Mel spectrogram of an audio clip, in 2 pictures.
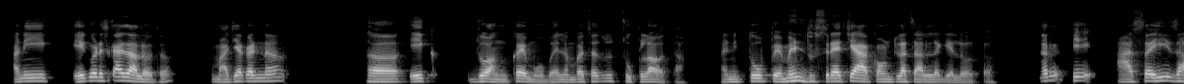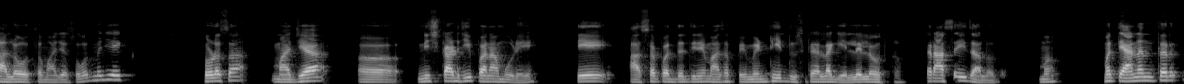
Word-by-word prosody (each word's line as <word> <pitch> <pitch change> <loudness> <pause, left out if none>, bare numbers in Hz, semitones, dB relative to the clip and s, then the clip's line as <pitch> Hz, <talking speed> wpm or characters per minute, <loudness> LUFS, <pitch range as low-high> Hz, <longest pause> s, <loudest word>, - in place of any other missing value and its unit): आणि 150 +4 0
एक 155 +1 -7 0.3
एक 150 - +2
वेळेस 170 -1 +4
काय 180 -1 +7
झालं 135 -8 +7
होतं, 110 - -5 0.5
माझ्याकडनं, 150 +8 +1 0.8
अ, 135 - 0 0.4
एक 145 +1 +1 0.4
जो 140 - +4
अंक 110 -2 0
आहे 135 -2 +7
मोबाईल 105 +1 -5
नंबरचा 120 +3 -2
जो 145 +2 -7
चुकला 125 0 0
होता 95 -5 -6 0.4
आणि 120 +2 -5
तो 145 0 +4
पेमेंट 155 +6 +4
दुसऱ्याच्या 140 +1 +5
अकाउंटला 125 0 +1
चाललं 110 -4 -1
गेलं 100 -1 -5
होतं. 95 +2 -12 0.5
तर 175 +5 0 0.2
ते 180 0 +1 0.5
असंही 160 +8 +3
झालं 125 -7 +1
होतं 115 -2 -2
माझ्यासोबत. 110 - -7
म्हणजे 210 +2 -2
एक 210 0 -6 0.7
थोडासा 155 +5 +1 0.4
माझ्या 145 +9 +4 0.4
अ, 120 - -5 0.6
निष्काळजीपणामुळे 140 -7 0 0.5
ते 140 - +3 0.5
अशा 125 +4 -2
पद्धतीने 130 0 -2
माझं 120 +2 -3
पेमेंटही 125 +6 -3
दुसऱ्याला 125 -1 -3
गेलेलं 115 +4 -1
होतं. 110 -3 -6 0.2
तर 150 - -1
असंही 145 +4 +1
झालं 95 - -2
होतं. 100 - -16 0.4
मग 125 +2 -6 0.5
मग 160 - +3
त्यानंतर 175 +4 +4
130 Hz, 135 wpm, -24 LUFS, 115-150 Hz, 0.8 s, काय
